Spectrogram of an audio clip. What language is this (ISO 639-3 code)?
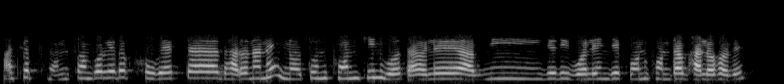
ben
